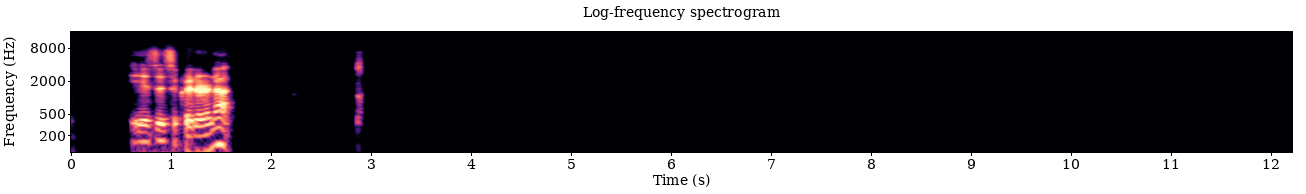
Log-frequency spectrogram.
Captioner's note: silence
